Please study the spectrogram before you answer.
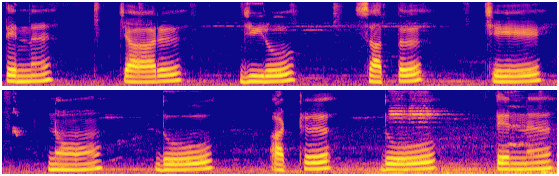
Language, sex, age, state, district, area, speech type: Punjabi, female, 60+, Punjab, Muktsar, urban, read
